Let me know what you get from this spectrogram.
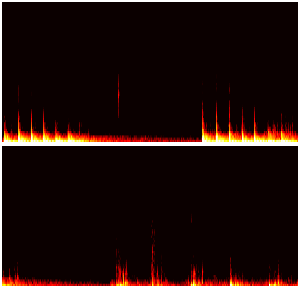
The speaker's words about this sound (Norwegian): Så bli med når vi kobler oss opp på internett og banker på den virtuelle døra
